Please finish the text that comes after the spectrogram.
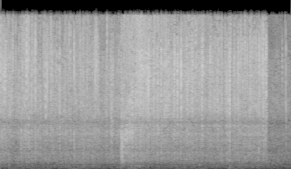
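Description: A scallion oil coiled pancake fries in an oiled pan, giving a steady, close sizzle and crackle throughout with no voices, the hiss briefly lifting near the middle and dropping off sharply at the very end.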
